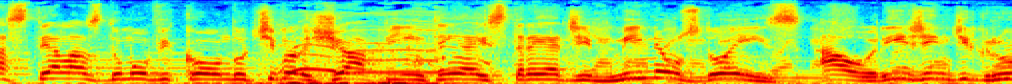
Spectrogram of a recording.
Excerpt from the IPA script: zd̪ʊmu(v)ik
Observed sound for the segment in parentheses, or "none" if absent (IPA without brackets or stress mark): v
